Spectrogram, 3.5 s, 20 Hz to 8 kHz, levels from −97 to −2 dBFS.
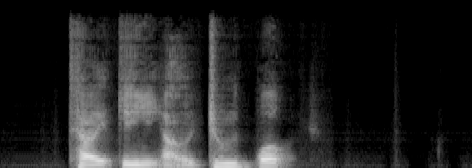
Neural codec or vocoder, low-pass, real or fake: codec, 16 kHz, 0.5 kbps, FreqCodec, larger model; 7.2 kHz; fake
